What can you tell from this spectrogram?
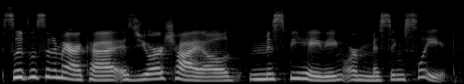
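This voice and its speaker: A woman's voice: a little high, a little slow. Chatty woman co-hosting a parenting talk. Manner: animated, repeats herself for emphasis. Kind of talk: casual chat about parenting.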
